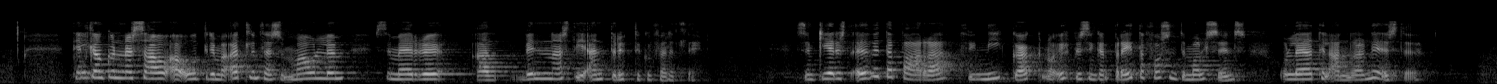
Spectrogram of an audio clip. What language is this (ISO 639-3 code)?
isl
